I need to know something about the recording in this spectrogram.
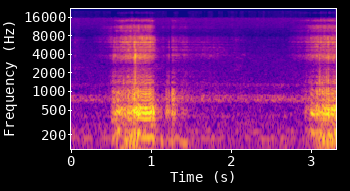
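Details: A sleeping Beagle's snore: a short fluttering rasp on the breath, a pause, then the next snore; ordinary dog snoring.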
